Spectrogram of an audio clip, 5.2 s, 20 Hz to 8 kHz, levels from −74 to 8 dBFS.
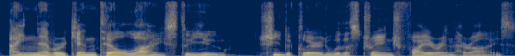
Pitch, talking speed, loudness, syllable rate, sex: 105 Hz, 185 wpm, -18 LUFS, 4.2 syllables/s, male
